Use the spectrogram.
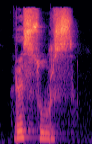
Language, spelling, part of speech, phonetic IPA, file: Ukrainian, ресурс, noun, [reˈsurs], Uk-ресурс.ogg
- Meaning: resource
